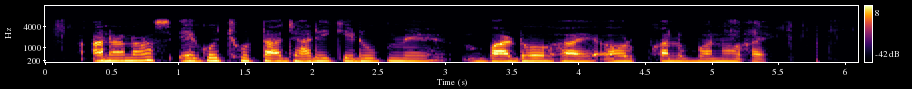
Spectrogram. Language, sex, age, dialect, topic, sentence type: Magahi, male, 25-30, Southern, agriculture, statement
